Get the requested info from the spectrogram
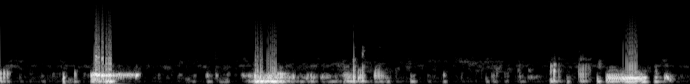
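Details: An adult male's stomach, recorded after lunch and a carton of milk, makes loud intermittent gurgles and squeaky rumbles; normal active bowel sounds.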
